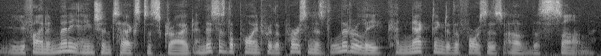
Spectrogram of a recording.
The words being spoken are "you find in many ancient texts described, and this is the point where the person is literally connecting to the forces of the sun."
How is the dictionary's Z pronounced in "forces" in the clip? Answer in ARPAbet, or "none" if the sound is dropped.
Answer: Z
